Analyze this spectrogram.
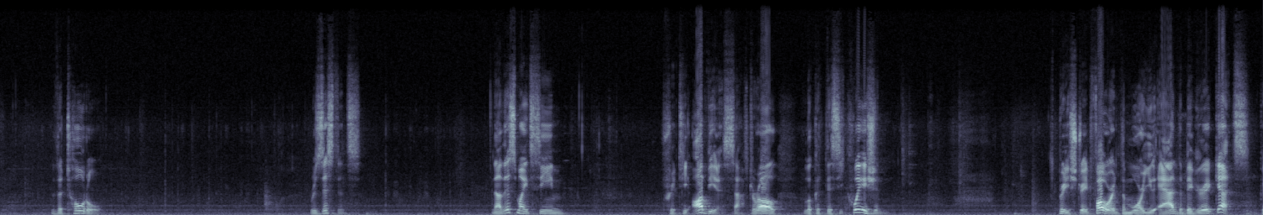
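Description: A middle-aged man speaks calmly and clearly into a close microphone, in short phrases with pauses.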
